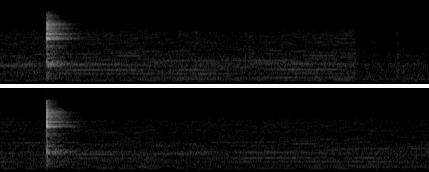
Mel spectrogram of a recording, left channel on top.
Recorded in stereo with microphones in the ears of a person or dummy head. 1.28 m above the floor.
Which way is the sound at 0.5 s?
15° right (ahead or behind).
